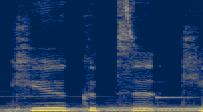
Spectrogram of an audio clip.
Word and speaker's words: 窮屈: 汉字是比较难写的，它是一个穷穷的呃日语的一个写法，加上一个屈委屈的屈，念作 q くつ q くつ。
